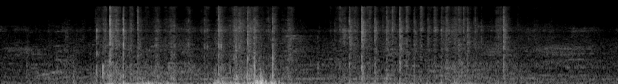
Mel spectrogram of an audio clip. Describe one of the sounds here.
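Pigeons flap their wings noisily in a wire cage.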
